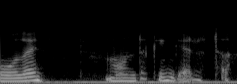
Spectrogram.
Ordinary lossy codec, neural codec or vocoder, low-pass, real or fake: Opus, 24 kbps; none; 7.2 kHz; real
